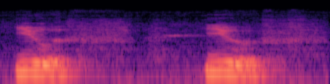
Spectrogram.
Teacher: Youth is fricative sound using your tongue and your teeth. Your tongue is between your teeth.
